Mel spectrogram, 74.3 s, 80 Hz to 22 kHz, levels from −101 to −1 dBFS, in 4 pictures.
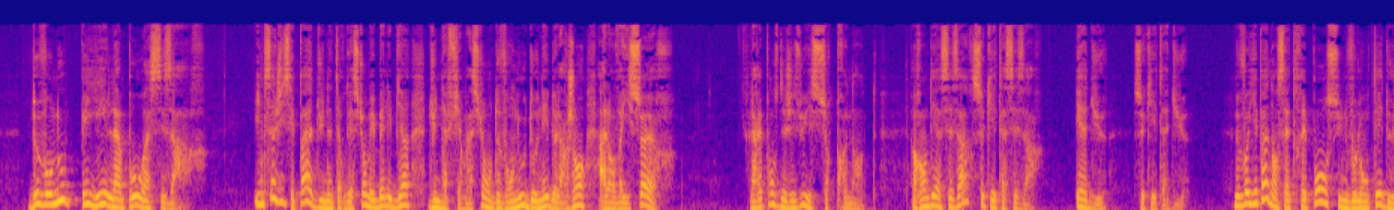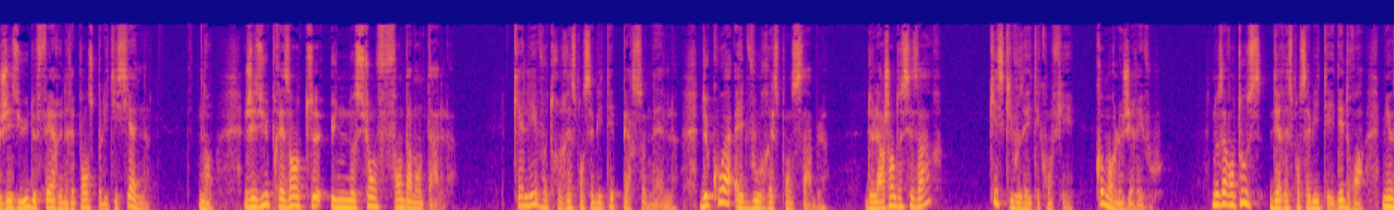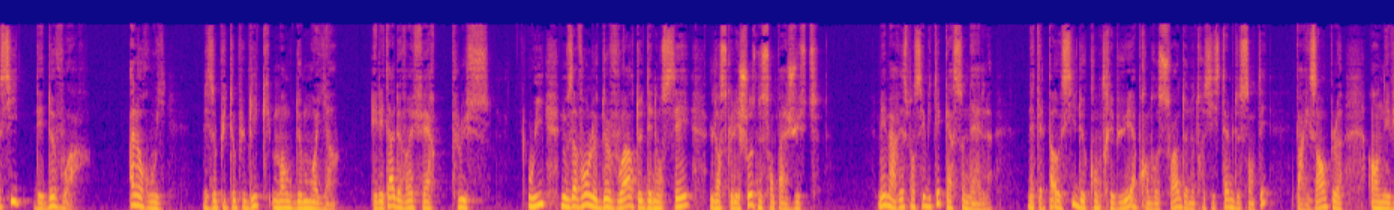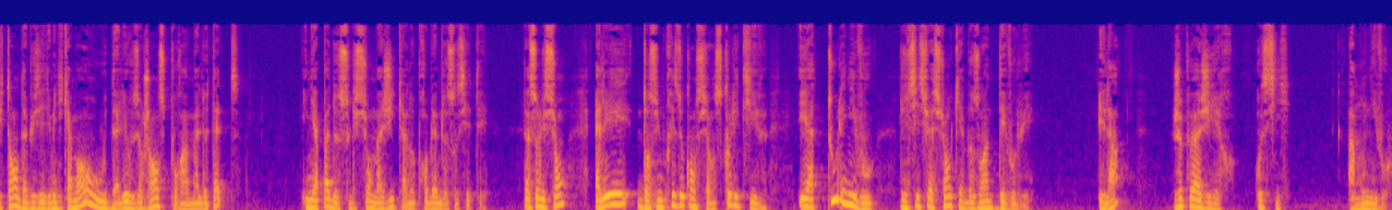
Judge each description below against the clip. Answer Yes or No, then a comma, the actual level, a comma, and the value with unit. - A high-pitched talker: No, low, 130 Hz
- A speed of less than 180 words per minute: Yes, average, 165 wpm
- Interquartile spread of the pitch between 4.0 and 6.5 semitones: Yes, wide, 5.5 semitones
